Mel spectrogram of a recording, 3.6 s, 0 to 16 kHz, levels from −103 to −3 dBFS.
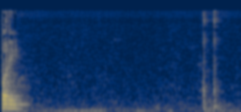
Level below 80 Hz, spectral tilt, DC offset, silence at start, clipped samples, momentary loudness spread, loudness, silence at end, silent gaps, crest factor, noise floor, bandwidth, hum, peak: -68 dBFS; -6.5 dB/octave; under 0.1%; 0.05 s; under 0.1%; 22 LU; -37 LUFS; 0.35 s; none; 24 dB; -74 dBFS; 11.5 kHz; none; -16 dBFS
